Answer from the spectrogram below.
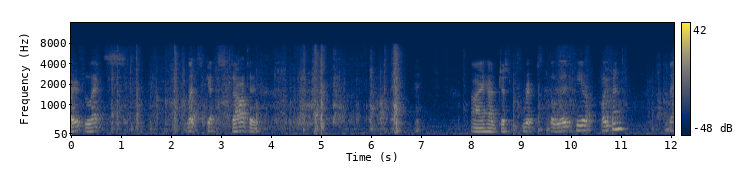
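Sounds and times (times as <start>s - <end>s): cardboard tearing: 4.0s - 6.6s.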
